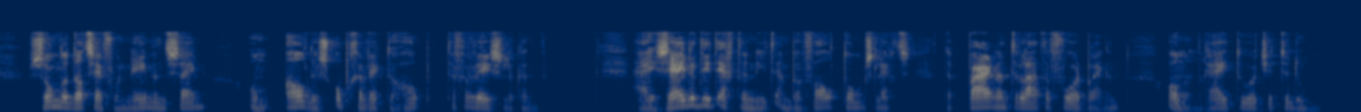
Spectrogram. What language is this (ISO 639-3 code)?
nld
